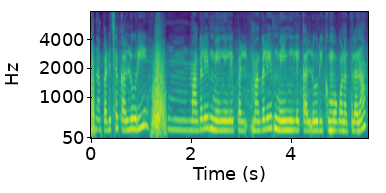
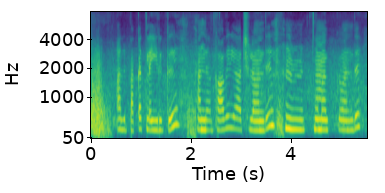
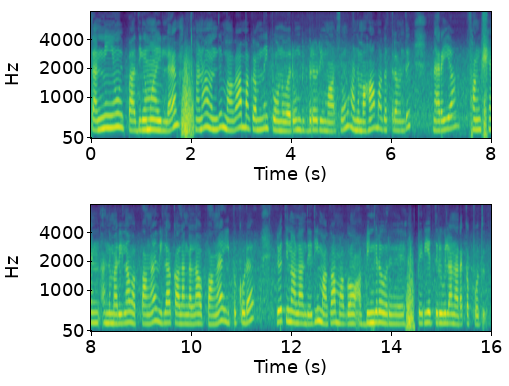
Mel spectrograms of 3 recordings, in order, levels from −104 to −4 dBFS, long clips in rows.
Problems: constant background noise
